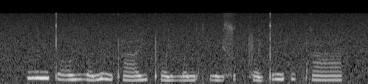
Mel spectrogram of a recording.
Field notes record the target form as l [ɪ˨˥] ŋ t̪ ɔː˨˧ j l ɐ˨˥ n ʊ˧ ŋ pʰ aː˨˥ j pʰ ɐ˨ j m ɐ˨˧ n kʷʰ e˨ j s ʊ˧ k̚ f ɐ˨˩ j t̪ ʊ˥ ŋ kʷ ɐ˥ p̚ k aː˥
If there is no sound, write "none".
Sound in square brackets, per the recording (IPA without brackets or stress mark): ɪ˥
